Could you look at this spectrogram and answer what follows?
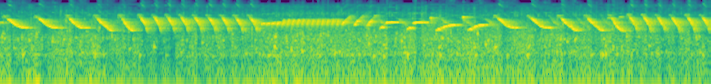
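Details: Canary song played as therapy for canaries reluctant to sing: quick repeated downslurred whistles, a brief buzzy trill, then swooping notes and more rapid descending whistles.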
